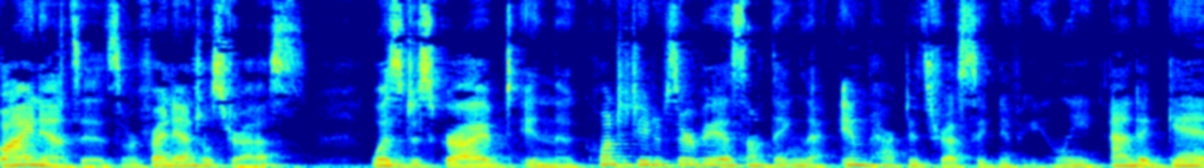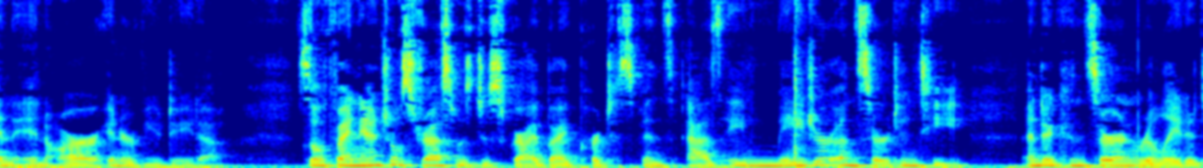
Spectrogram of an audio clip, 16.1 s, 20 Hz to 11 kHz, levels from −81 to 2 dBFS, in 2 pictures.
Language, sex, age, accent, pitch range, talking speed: English, female, 30-49, American, 150-200 Hz, 140 wpm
